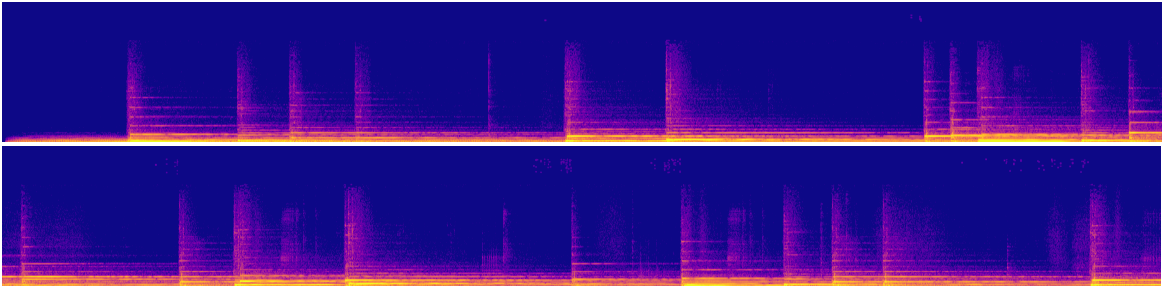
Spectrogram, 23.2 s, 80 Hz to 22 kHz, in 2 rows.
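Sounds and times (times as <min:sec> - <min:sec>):
piano ringtone music: 0:00.4 - 0:23.1.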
